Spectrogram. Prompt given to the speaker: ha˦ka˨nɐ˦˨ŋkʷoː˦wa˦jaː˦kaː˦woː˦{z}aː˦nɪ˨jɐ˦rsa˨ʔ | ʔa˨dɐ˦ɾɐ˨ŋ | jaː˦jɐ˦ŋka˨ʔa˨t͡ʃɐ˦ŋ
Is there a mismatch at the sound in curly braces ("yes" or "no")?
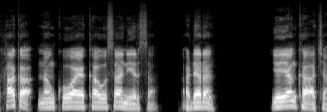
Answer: yes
